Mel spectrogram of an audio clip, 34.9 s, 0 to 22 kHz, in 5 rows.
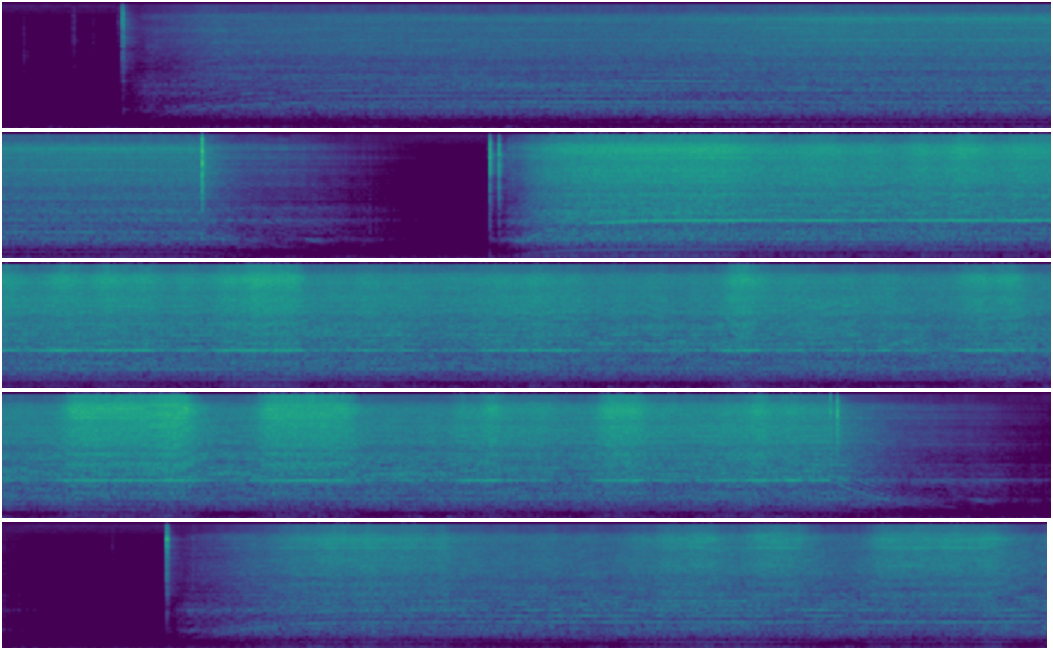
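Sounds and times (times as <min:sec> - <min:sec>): hair dryer switch click: 0:00.5 - 0:01.7, 0:08.2 - 0:09.1, 0:10.2 - 0:11.8, 0:26.2 - 0:27.2, 0:29.0 - 0:29.9
hair dryer running: 0:00.8 - 0:28.1, 0:29.1 - 0:34.9.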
